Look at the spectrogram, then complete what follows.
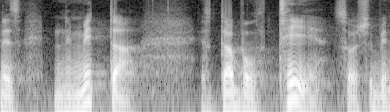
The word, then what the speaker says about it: nimitta: Nimet ah we often translated as we often pronounced as nimita but really the proper pronunciation is Namita is TT so should be limited rather than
